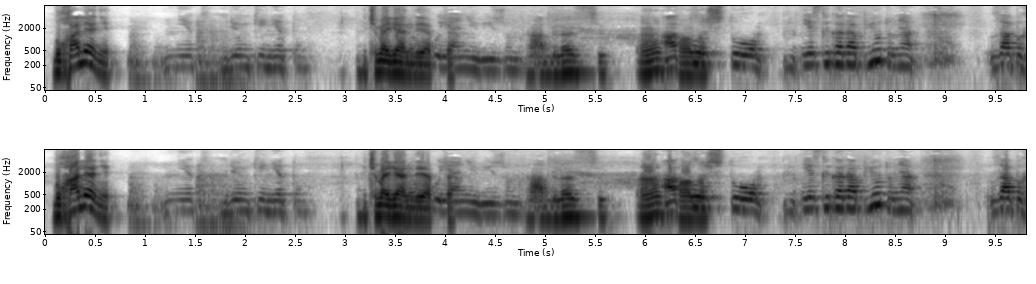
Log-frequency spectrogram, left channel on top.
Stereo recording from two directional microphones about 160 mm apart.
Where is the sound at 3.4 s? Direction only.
30° left (ahead or behind); by 9.1 s 10° left (ahead or behind).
